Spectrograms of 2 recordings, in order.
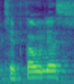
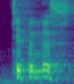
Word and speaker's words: Tithonus: There's the famous mythological story of Tithonus, or maybe Tithonus, depending on how you say it.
